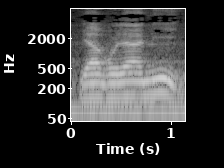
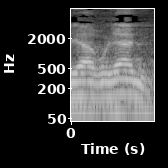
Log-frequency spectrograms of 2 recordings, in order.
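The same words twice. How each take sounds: First: The word ends in a long i vowel. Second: The word ends in a short i vowel. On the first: "وإثباتها" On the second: "بحذف الياء"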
